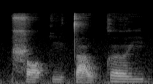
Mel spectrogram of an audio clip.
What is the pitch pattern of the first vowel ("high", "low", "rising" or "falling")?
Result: low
